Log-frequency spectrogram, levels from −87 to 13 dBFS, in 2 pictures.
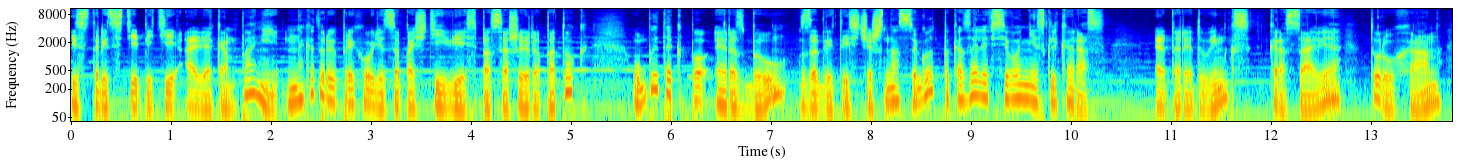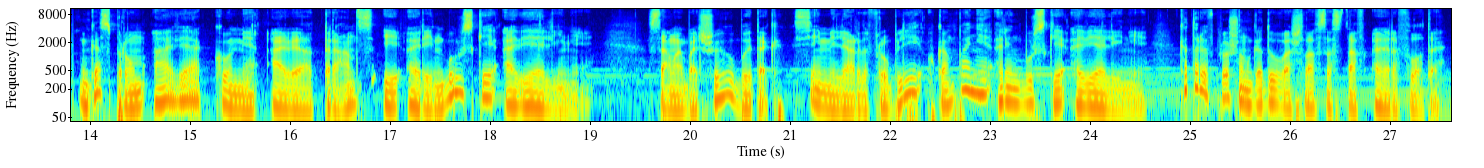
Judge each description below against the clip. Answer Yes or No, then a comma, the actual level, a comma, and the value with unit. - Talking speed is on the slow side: Yes, slow, 105 wpm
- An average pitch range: No, wide, 6.1 semitones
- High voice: No, very low, 90 Hz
